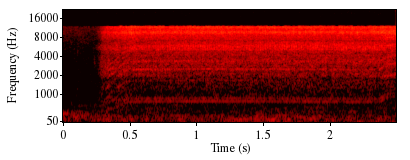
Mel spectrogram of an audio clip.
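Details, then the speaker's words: Steady high whine of a power drill with a sharp bit advancing through the far cortex of a bone model in a skills lab; the drill entered soft tissue about 3-4 mm. "now slowly advance your drill until you have the feeling that you have drilled through the trans cortex"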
